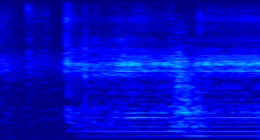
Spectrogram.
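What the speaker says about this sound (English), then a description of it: "we will go ahead and sew the edge together" A sewing machine runs steadily as it stitches a fabric seam on a skirt, giving a continuous mechanical hum and whir that starts abruptly and holds an even drone.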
